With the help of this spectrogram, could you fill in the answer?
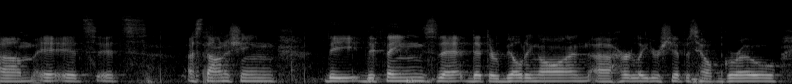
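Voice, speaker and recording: A man speaks with a Southern US accent at a fairly slow pace. His pitch is fairly high, and his intonation stays flat and monotone. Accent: Southern twang. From southeast Arkansas. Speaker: hospital executive. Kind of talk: community presentation. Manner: halting, many fillers.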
